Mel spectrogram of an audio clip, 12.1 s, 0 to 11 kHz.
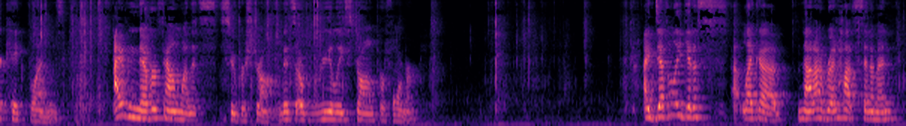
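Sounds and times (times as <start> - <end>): plastic packaging crinkling: 0.0 - 1.7, 3.0 - 8.6.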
